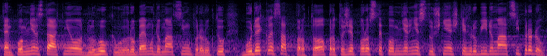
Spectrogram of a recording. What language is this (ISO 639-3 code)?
ces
